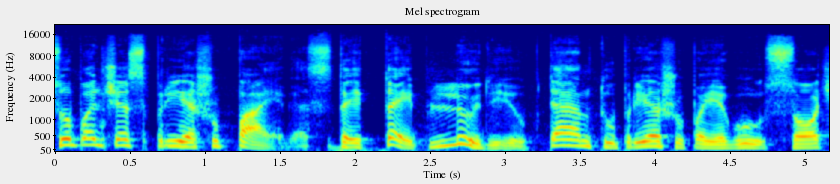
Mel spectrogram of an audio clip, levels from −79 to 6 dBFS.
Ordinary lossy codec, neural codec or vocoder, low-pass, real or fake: MP3, 96 kbps; vocoder, 44.1 kHz, 128 mel bands, Pupu-Vocoder; 19.8 kHz; fake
